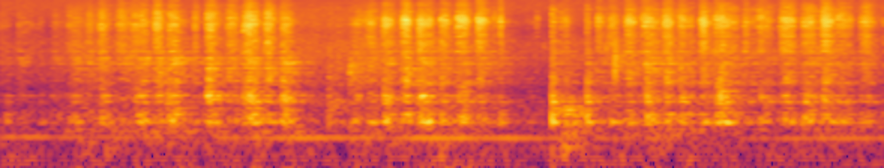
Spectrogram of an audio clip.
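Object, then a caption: Graphite pencil on a paper sheet. A graphite pencil scribbles loops and squiggles across a flat white sheet of paper, making a dry, raspy scratching with bright hiss. The strokes rise and fall in quick uneven bursts, with a sharper, louder stroke midway, over a faint steady low hum.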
